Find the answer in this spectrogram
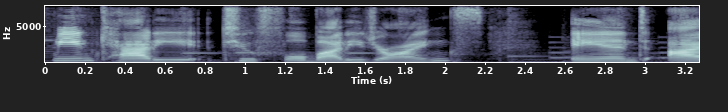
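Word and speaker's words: Kady: I'm like, I should draw Catty, and she also agreed I should draw my character Catty. Now, Catty is based around the word Catty, C-A-T-T-Y, but her name is spelled K-A-D-Y.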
